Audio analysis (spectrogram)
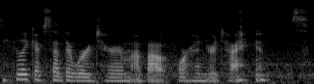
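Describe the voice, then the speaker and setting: A woman's voice: fairly low pitch, steady tone, normal speed, gravelly, background noise. A young adult woman chatting casually in a giggly, rambling vlog style, her speech slightly slurred and funny from a swollen mouth after oral surgery. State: recovering from oral surgery, talking a bit funny. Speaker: homeschool vlogger. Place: bed at home.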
